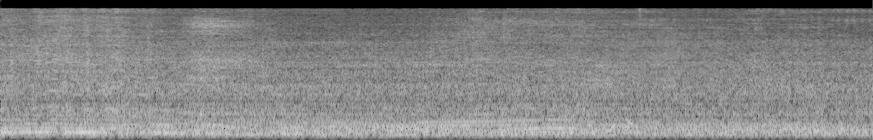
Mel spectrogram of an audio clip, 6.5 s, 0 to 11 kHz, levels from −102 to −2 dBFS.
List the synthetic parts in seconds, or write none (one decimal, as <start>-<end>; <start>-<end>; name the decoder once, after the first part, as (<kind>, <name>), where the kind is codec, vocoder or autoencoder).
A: 4.5-5.4 (vocoder, Vocos)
